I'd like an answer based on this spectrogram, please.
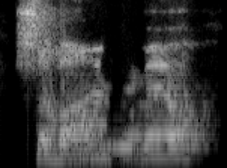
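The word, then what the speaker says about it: Shavon Revel: They said the H is silent on. Is it Savon Rebel?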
